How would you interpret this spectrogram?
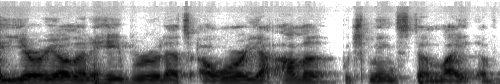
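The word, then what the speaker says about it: אוריאל: That's Aor Ya'ala, which means the light of God or the light of the Most High.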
